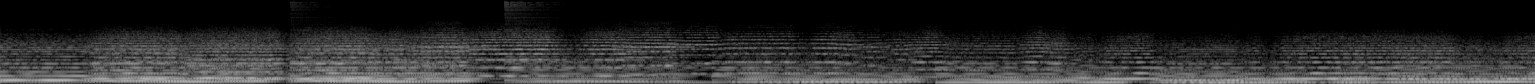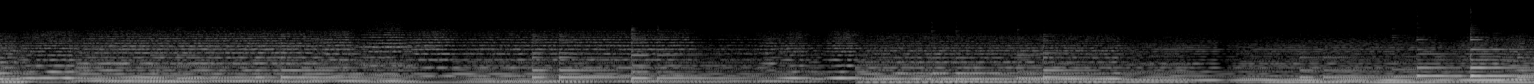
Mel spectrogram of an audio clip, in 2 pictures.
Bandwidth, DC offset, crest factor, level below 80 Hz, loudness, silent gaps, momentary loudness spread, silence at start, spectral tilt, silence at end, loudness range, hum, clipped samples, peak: over 20 kHz; under 0.1%; 16 dB; -56 dBFS; -29 LUFS; none; 9 LU; 0 s; -8 dB/octave; 0 s; 7 LU; none; under 0.1%; -12 dBFS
